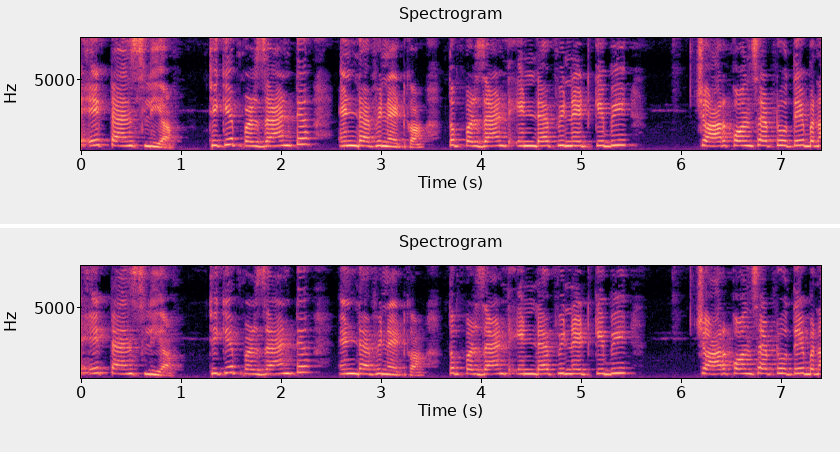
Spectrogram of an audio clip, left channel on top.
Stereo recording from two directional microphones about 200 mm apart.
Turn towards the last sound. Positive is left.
turn(degrees=20)  # may be behind; listen again after turning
